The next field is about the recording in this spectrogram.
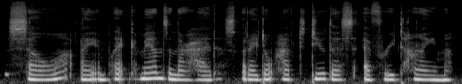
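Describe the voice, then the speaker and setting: A woman's voice: on the high side, steady tone, moderate pace, mellow, husky. A woman playing a possessive, teasing succubus demon in an ASMR roleplay, often dropping into a whisper. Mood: smug, possessive.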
